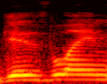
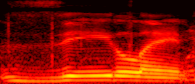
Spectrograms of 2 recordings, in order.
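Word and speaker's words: Ghislaine: like this guy's um the s in gizlane is silent it's pronounced zealand i know but i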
